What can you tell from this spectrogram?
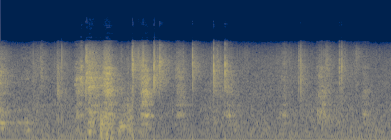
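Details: Tessa, a female Beagle puppy, romping playfully at home; quick breathy huffs and pants cluster in the first two seconds, then thin out into softer, spaced puffs of breath.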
